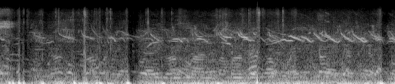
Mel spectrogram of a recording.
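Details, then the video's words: Towa towa singing during a bird-singing competition at Lusignan bird ground; a fast, continuous run of sweet chirped and trilled high notes, with loud human talk and handling noise throughout. "TOWA TOWA BIRD SINGING COMPETITION"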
